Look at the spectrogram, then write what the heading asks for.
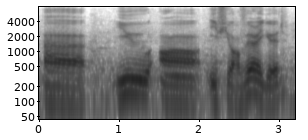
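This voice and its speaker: A middle-aged man with a French accent and a low-pitched voice gives conversational interview answers. He is emphatic yet halting, circling back over his phrases. Clear background noise runs through the recording. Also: warm tone. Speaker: interviewee, finance professional.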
